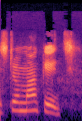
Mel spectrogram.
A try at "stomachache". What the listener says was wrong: It not H, it ache, like headache. Headache, stomachache. হ্যাঁ, স্টোমাকেক।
